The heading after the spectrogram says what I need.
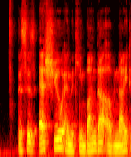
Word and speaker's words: Eshu: world and this is eshu i know it looks like eksu but it's pronounced eshu and the kimbanda of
